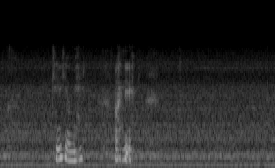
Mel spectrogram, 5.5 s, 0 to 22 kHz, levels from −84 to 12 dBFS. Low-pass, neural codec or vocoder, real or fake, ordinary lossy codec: 7.2 kHz; none; real; none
